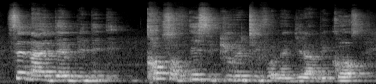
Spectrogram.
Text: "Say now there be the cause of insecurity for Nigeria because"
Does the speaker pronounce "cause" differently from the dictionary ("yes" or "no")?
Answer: yes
